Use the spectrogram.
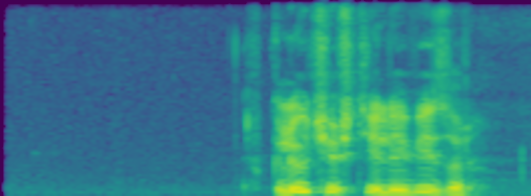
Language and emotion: Russian, neutral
